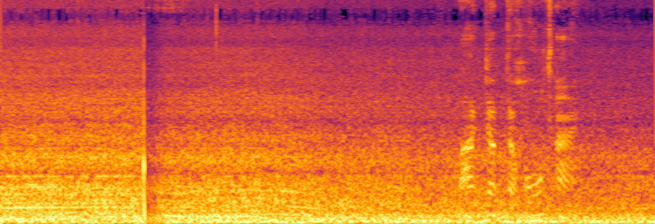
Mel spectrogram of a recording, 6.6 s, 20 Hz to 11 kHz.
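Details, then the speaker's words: 2022 Nissan Titan driving with the viscous fan clutch stuck locked through all gears and RPMs: constant deep whooshing roar like a jet swamps the exhaust; under warranty, the dealer could not reproduce it. "stuck it the entire time that's what I'm talking about here we go listen the fan is locked up the entire time it's still locked up that's all fan noise got to be proof"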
